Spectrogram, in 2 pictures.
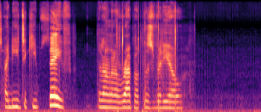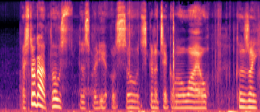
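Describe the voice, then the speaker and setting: A woman with a slightly high voice talks unhurriedly through a casual unboxing vlog. Allergies leave her sounding stuffy, and she rambles and restarts her sentences often. A faint background noise sits under her voice. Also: gravelly. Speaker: vlogger.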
